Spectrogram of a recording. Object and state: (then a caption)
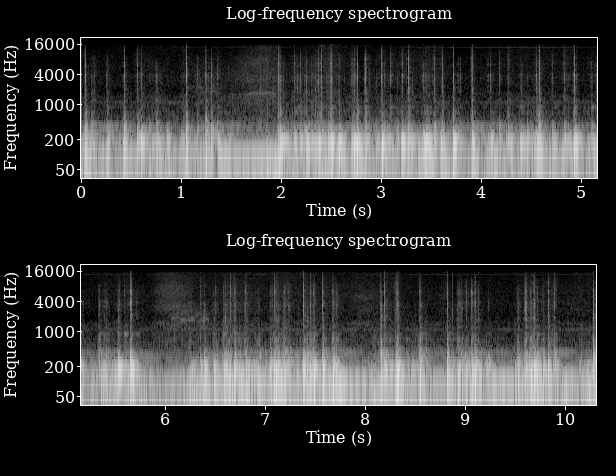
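Metal mesh microphone grille being scratched. Fingertips and short nails from both hands scratch the hollow domed steel mesh grille of a large desktop condenser microphone. The result is a dense, continuous rumbling scrape heavy in low frequencies, peppered with rapid sharp ticks and brief bright clicks that stop quickly.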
